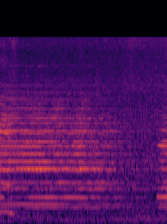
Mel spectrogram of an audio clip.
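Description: Soft background music: a sustained keyboard chord held steadily and fading slightly toward the end.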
